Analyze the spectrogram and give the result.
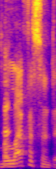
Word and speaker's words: Maleficent: Maleficent is how we pronounce that name, Tristan.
